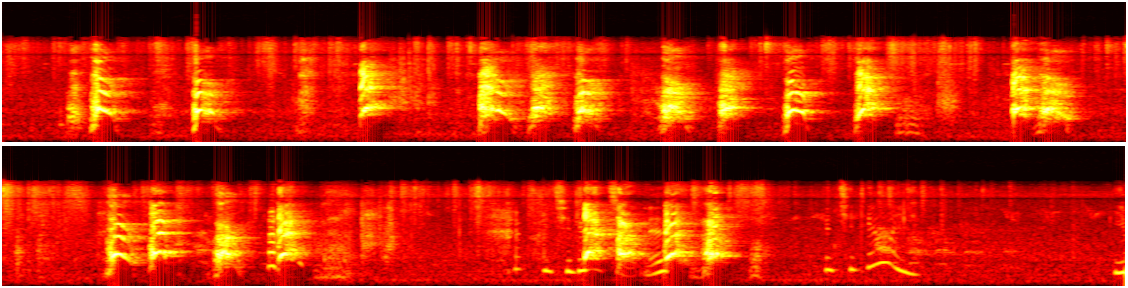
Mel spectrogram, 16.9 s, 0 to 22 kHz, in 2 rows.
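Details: Riley, a 5-to-6-month-old Cavalier King Charles Spaniel at dog daycare, gives sharp, high, repeated barks in a barking contest with a 16-year-old Toy Poodle, with other dogs joining in.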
